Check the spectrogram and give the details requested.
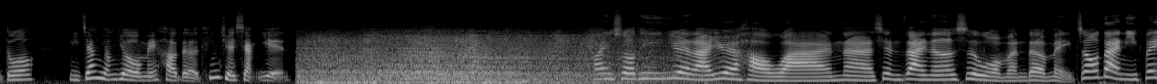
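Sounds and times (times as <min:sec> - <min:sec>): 
speech: 0:00.0 - 0:03.1, 0:05.9 - 0:11.5
airplane engines roaring on takeoff: 0:03.0 - 0:07.6.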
